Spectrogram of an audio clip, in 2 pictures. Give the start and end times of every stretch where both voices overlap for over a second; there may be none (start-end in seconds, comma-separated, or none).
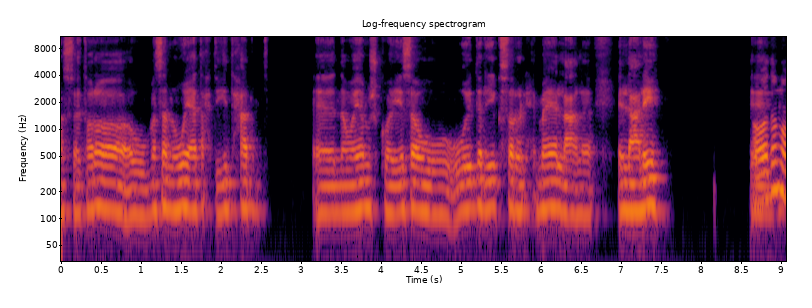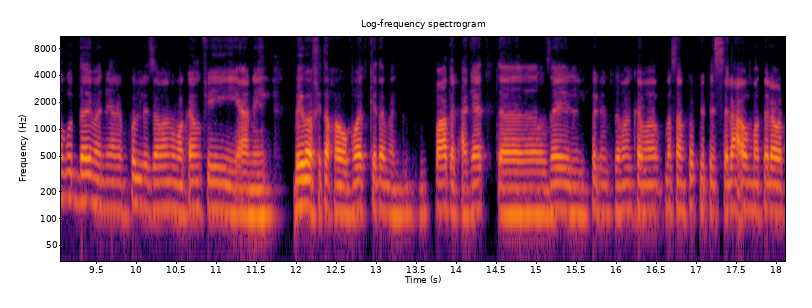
none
